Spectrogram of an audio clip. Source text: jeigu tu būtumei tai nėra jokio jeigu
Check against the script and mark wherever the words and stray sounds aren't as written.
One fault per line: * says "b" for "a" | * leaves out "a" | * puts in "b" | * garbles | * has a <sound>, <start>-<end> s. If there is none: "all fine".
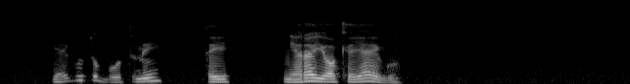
all fine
